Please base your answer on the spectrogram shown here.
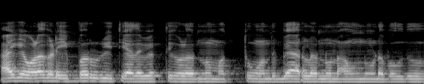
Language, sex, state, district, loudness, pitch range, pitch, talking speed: Kannada, male, Karnataka, Koppal, -17 LUFS, 125-145 Hz, 130 Hz, 140 wpm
